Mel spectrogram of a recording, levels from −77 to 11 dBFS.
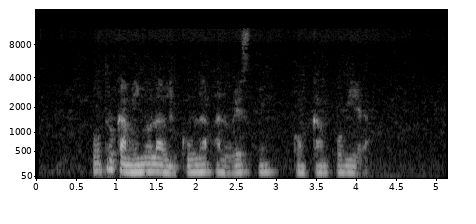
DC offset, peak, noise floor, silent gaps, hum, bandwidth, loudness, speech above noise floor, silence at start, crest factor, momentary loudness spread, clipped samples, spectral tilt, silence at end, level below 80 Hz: under 0.1%; -8 dBFS; -56 dBFS; none; none; 11.5 kHz; -25 LUFS; 32 dB; 0.7 s; 18 dB; 13 LU; under 0.1%; -8 dB/octave; 1 s; -50 dBFS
